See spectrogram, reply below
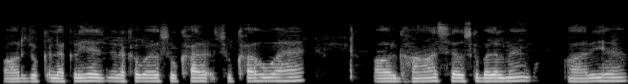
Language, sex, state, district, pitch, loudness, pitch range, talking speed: Hindi, male, Bihar, Jahanabad, 150 Hz, -18 LUFS, 145-160 Hz, 170 wpm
